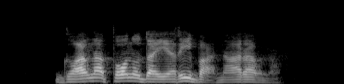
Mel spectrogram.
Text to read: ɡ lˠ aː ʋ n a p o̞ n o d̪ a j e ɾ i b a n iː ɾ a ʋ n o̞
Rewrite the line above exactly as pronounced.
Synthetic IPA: ɡ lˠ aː ʋ n a p o̞ n u d̪ a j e ɾ i b a n aː ɾ a ʋ n o̞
